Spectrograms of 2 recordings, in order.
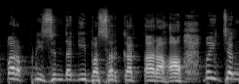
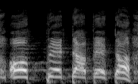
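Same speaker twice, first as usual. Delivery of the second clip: desperate cry, much higher and louder; mother's scream; 6 semitones higher, 6 dB louder than usual. Acted. Mother screams for her son burning in the fire, desperately. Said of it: "کہہ کر ماں پکارنے لگی ہے".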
